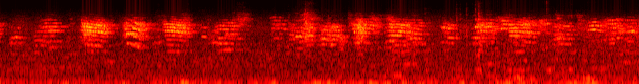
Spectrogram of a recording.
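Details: Undersized aviary zebra finch chicks, five hatched from one breeding pair, give harsh, raspy, high-pitched begging calls in quick overlapping bursts; zebra finch.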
